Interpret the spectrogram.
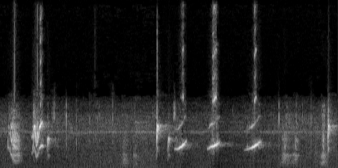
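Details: Bird in rice fields giving three clear, rising whistled notes spaced roughly a third of a second apart, surrounded by a few scratchy chirps and soft background noise.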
